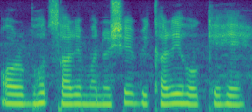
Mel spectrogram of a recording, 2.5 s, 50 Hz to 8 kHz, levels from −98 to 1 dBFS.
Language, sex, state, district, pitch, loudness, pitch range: Hindi, female, Arunachal Pradesh, Longding, 200 Hz, -18 LUFS, 195-210 Hz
